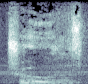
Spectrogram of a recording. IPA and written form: truːðz (truths)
